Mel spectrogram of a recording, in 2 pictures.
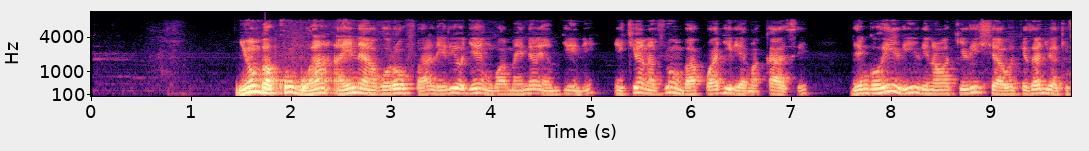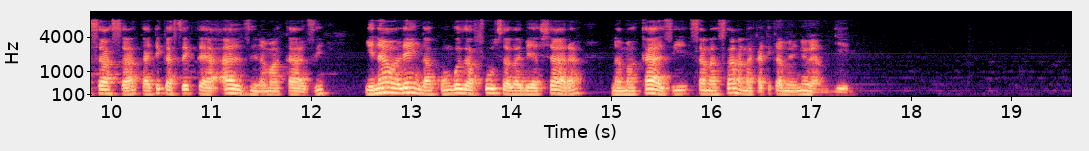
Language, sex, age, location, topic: Swahili, male, 25-35, Dar es Salaam, finance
